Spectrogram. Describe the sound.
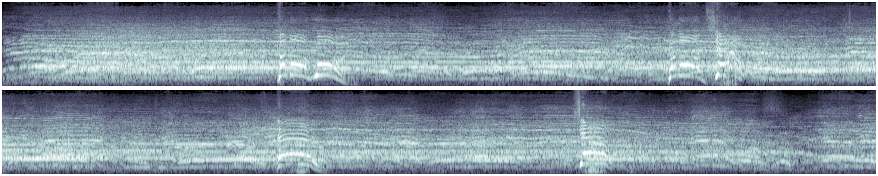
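A large crowd at a religious gathering roars like lions and shouts together as urged, in a sustained, dense wall of voices, with whoops and yells rising above it and a few sharp bursts punctuating the din.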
